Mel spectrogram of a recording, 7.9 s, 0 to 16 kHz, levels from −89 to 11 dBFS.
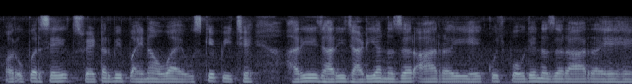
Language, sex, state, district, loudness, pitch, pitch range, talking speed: Hindi, male, Maharashtra, Aurangabad, -30 LUFS, 120 Hz, 115-130 Hz, 165 wpm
